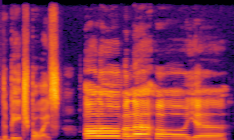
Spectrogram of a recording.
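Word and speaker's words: La Jolla: Beach Boys all over La Hoya La Hoya yeah it would really be La yeah l in Spanish is y it's a y sound so la Hoya yeah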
